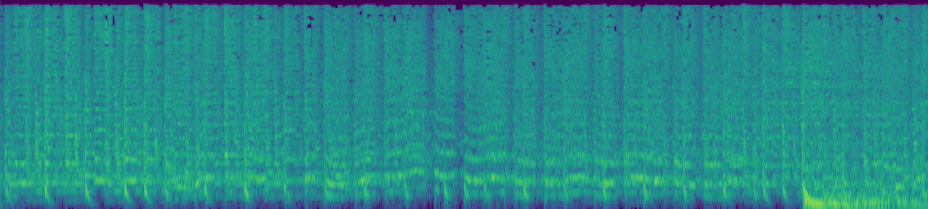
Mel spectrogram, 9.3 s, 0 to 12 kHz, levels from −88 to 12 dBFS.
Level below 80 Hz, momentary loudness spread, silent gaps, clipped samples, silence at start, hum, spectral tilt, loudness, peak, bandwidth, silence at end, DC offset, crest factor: -28 dBFS; 4 LU; none; under 0.1%; 0 s; none; -2.5 dB/octave; -15 LUFS; 0 dBFS; 11.5 kHz; 0 s; under 0.1%; 16 dB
